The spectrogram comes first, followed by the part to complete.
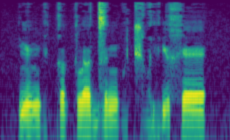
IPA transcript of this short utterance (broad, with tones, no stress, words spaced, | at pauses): ɾʲɛ̃˧ŋɛ̤˧kʌ˦˨klʌ˦ d͡zə˦ŋɔ̤˦t͡ʃɔ̤˦ɾʲə̤˧ ɾʲə˦xɛ˦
